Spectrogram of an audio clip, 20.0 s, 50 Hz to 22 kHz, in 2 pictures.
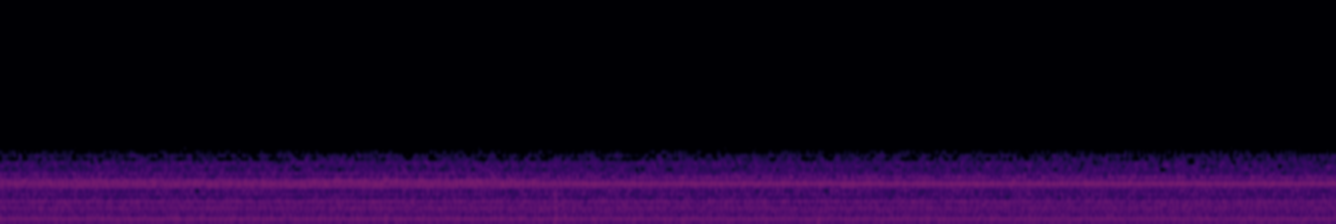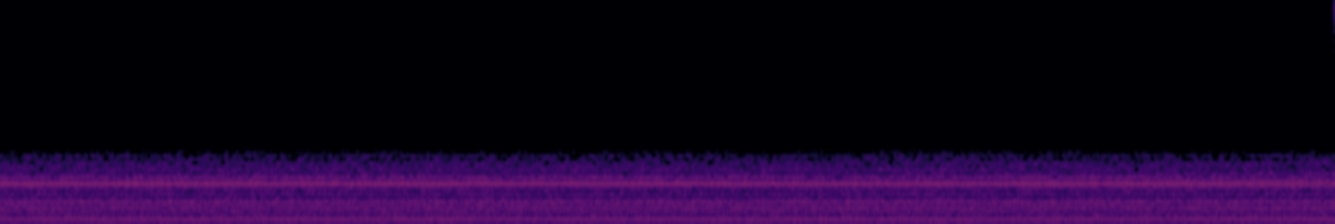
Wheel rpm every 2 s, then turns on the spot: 0, 0, 0, 0, 0, 0, 0, 0, 0, 0.
none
